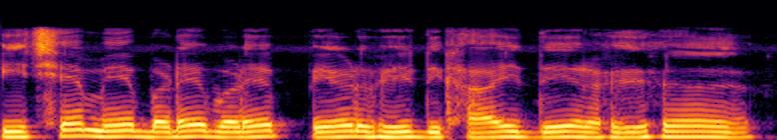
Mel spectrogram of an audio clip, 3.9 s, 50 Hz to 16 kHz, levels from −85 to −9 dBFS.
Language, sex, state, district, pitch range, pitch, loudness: Hindi, male, Jharkhand, Palamu, 130-145 Hz, 135 Hz, -11 LUFS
